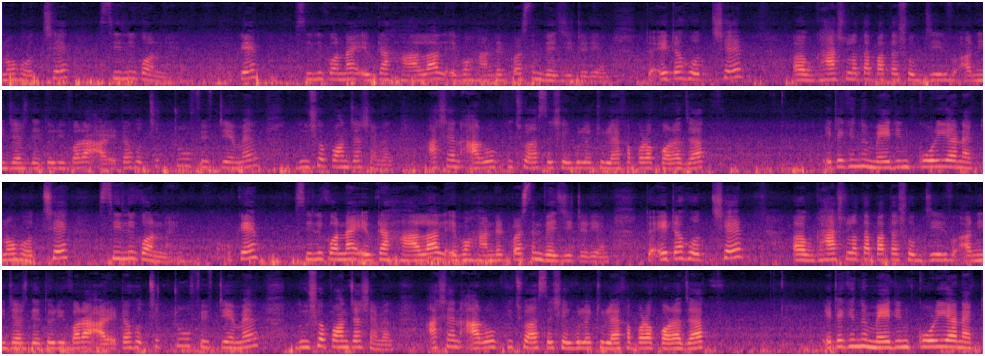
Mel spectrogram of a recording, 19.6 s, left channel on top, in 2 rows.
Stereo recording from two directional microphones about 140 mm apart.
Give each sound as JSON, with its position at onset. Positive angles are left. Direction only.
{"t": 0.4, "sound": "speech", "side_deg": -65}
{"t": 3.2, "sound": "speech", "side_deg": -65}
{"t": 6.4, "sound": "speech", "side_deg": -50}
{"t": 11.5, "sound": "speech", "side_deg": -50}
{"t": 12.8, "sound": "speech", "side_deg": -65}
{"t": 14.1, "sound": "speech", "side_deg": -40}
{"t": 15.0, "sound": "speech", "side_deg": -55}
{"t": 18.0, "sound": "speech", "side_deg": -50}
